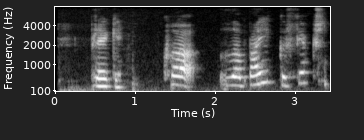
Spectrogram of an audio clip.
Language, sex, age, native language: Icelandic, female, 9, Icelandic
